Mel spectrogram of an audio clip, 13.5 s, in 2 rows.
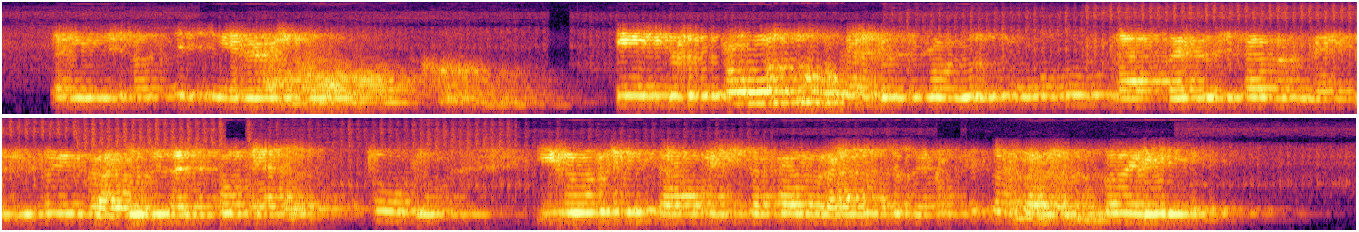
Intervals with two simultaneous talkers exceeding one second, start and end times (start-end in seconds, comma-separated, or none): none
